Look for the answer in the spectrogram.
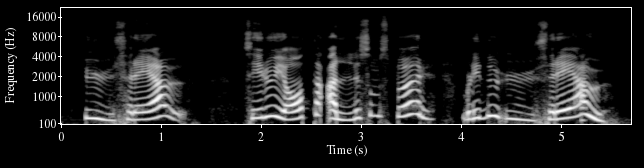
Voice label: ufreæu, Numedalsmål

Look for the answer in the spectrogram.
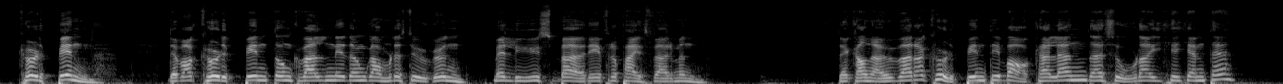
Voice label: "kuLpin", Numedalsmål

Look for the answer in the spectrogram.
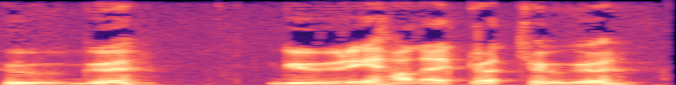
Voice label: hugu, Numedalsmål; Guri hadde eit gøtt hugu.

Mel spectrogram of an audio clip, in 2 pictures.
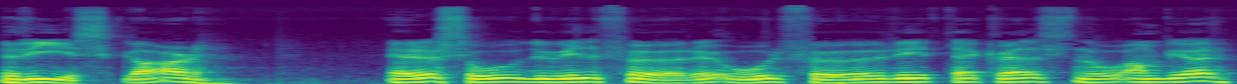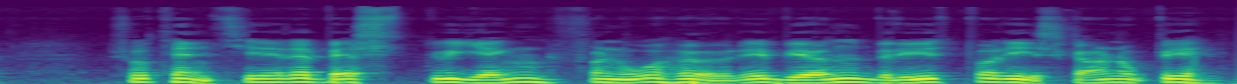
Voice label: risgal, Numedalsmål

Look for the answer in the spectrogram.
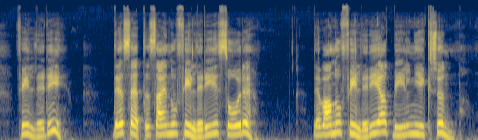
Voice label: "filleri", Numedalsmål; Ordet er ubøyeleg.

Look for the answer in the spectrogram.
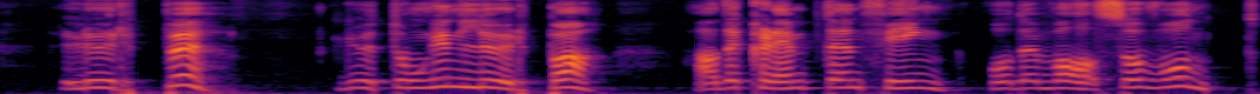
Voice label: lurpe, Numedalsmål

